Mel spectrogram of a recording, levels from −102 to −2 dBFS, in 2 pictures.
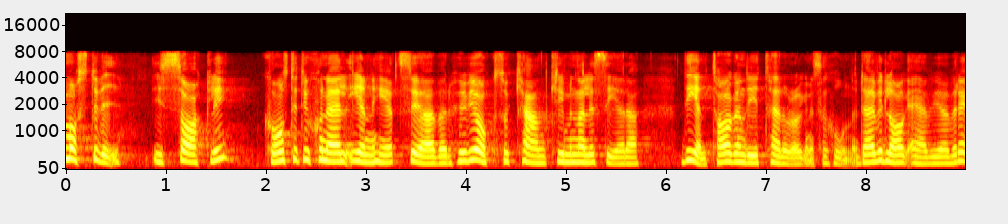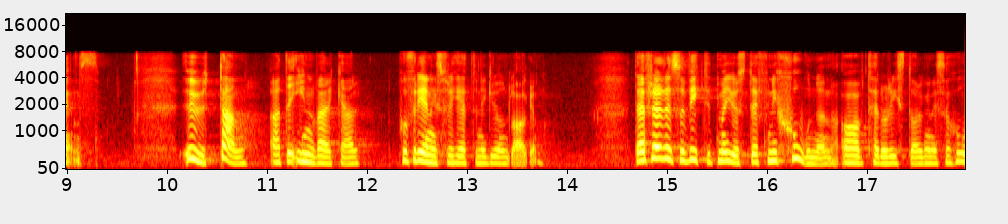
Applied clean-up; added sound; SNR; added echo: none; none; none; none.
